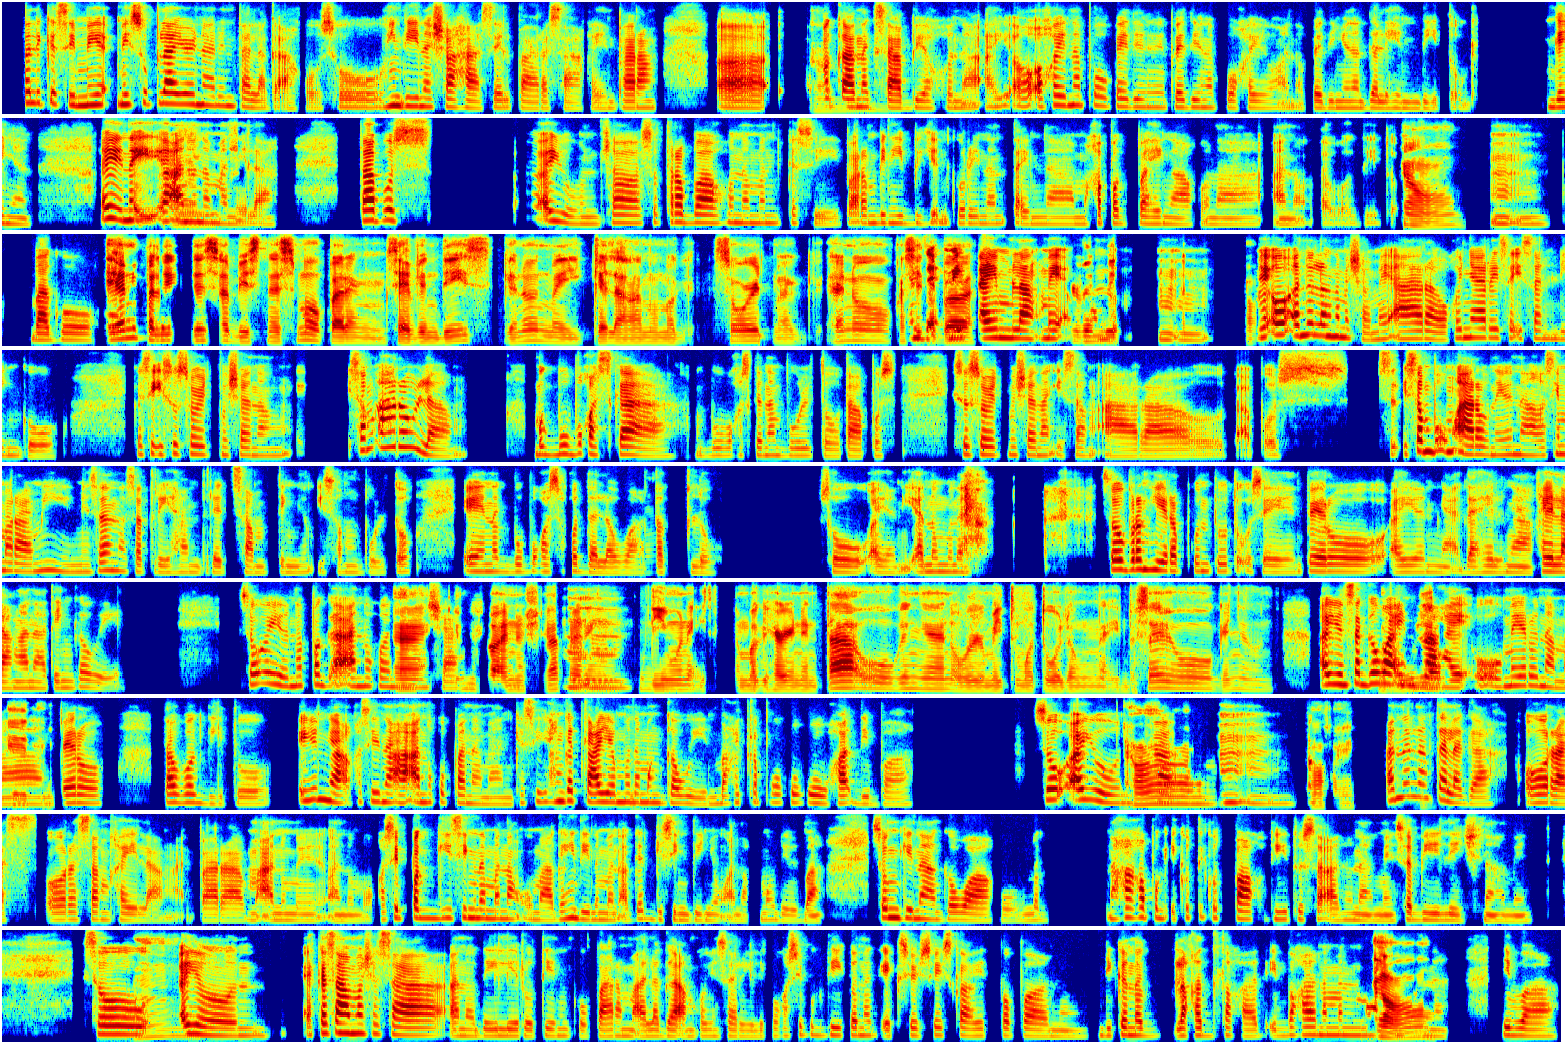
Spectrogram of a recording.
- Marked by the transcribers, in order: tapping; unintelligible speech; laughing while speaking: "na lang"
- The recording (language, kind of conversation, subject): Filipino, podcast, Ano ang ginagawa mo para alagaan ang sarili mo kapag sobrang abala ka?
